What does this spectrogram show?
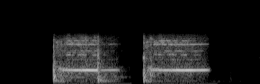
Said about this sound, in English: I love this bell.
